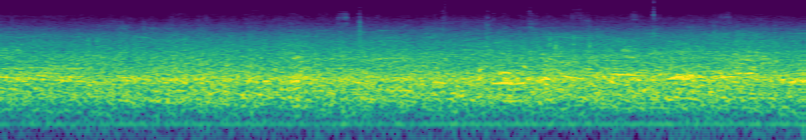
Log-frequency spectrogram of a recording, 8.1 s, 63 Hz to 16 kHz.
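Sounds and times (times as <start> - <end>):
baseball crowd ambience: 0.0 - 8.0.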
